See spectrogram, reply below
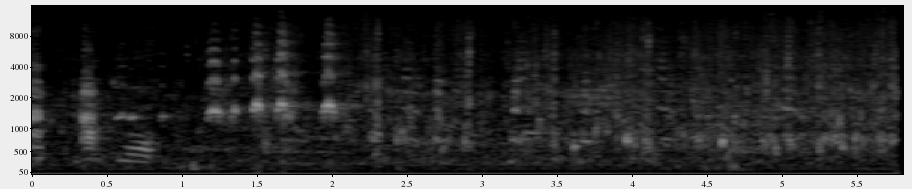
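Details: A flock of Andean flamingos, marching, gives short, nasal, goose-like honks, a quick burst of four or five near the start, over a steady murmur of flock chatter.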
